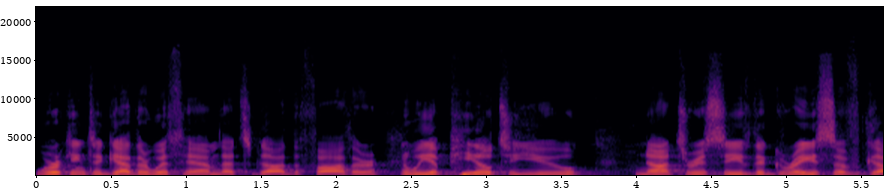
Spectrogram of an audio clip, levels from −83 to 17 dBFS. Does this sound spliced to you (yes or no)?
yes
